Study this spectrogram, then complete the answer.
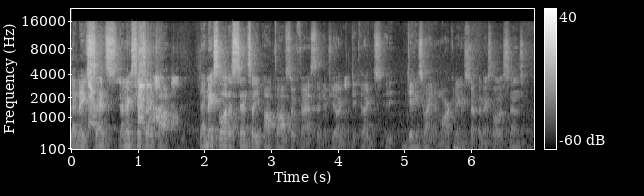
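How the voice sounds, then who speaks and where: Background noise is noticeable in this clip. A man talks very fast over it. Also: medium pitch for a man, ordinary pitch variation, big swings in loudness. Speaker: podcast host. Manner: fast talker, gets hyped up; casual, joking.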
